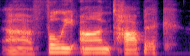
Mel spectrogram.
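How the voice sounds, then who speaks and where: A middle-aged man hosting a live comics-writing lesson over a video call, slightly hoarse, joking and self-deprecating. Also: fairly high pitch, slow, bright, forceful tone. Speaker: host. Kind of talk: casual livestream teaching. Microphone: video call webcam.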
